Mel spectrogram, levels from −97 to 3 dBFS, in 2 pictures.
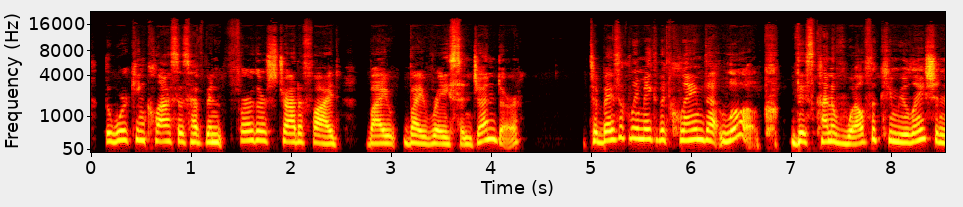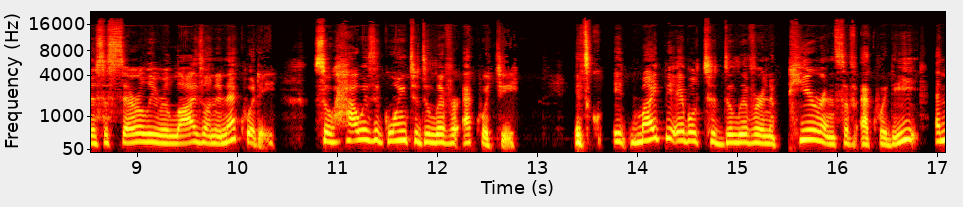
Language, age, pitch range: English, 40-59, 165-225 Hz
